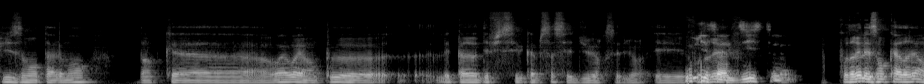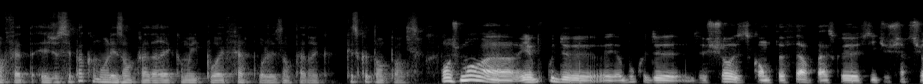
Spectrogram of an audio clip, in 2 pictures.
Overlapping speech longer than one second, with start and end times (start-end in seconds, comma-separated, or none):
none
